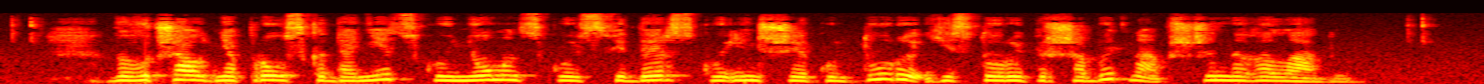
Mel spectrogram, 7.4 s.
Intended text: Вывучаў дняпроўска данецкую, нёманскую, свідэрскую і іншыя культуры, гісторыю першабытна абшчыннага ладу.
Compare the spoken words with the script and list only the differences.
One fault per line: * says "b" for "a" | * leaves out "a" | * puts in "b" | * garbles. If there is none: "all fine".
all fine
